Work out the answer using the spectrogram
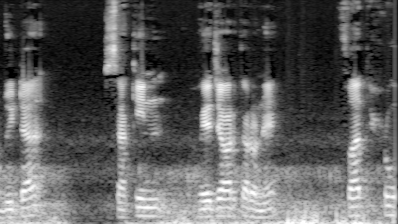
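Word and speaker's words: فتح: এক আলিফ টান হবে ল এখানে তারপরে ওয়াল ফাতহ এখানে কিন্তু পরপর দুইটা সাকিন হয়ে যাওয়ার কারণে ফাতহু না বলে আমরা ফাতহ ফাতহ মানে হা টা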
